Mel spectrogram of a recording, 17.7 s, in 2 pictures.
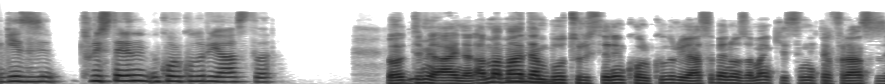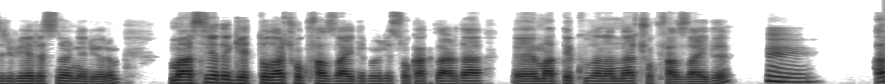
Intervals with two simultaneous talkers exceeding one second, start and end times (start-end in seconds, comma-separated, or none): none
